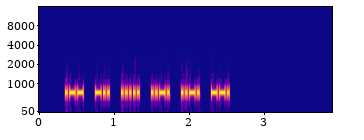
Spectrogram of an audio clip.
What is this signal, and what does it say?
Morse code, heard as a keyed tone, about 44 wpm, spaced as for 32 wpm, 700 Hz. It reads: WD5FFG
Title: USA Call Signs - 6 Characters - 2x Character Spacing - 45wpm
